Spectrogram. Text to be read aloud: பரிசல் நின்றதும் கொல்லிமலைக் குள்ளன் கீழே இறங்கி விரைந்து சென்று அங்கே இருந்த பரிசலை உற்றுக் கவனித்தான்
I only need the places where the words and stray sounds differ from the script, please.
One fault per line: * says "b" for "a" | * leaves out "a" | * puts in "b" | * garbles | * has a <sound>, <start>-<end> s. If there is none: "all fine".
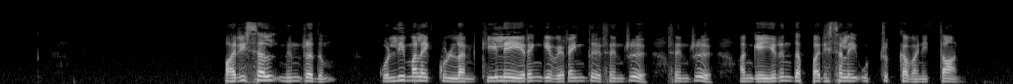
* puts in "சென்று"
